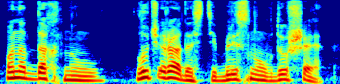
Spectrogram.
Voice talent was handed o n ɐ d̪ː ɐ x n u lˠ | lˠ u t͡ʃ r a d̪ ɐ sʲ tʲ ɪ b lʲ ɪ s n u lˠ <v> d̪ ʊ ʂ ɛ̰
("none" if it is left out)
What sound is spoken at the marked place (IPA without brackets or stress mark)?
v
